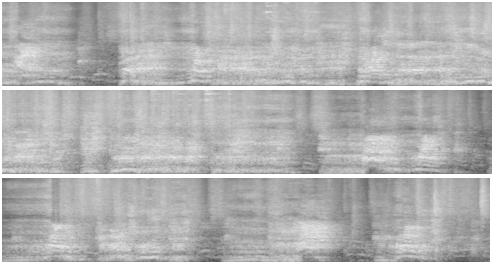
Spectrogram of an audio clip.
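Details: Playing Dobermanns give sustained low, gravelly growls in uneven bursts lasting one to three seconds, separated by brief silences, with occasional sharper, louder gruff outbursts mixed in.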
